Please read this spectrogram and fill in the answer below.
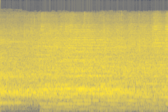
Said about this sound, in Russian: Это был действительно отличный турнир и прекрасное противостояние. Ваши аплодисменты всем ребятам, которые выходили сегодня на ковер. Ваши аплодисменты, друзья!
